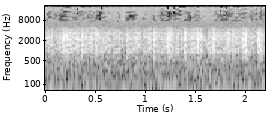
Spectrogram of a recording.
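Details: Eatons Electrohome floorstanding tube radio after replacing its last two original wax capacitors: constant low mains hum under a steady hiss of static with no station coming through; the output is noisy.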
